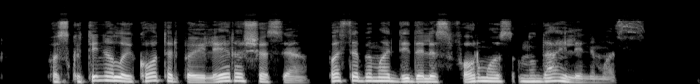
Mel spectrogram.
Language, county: Lithuanian, Kaunas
